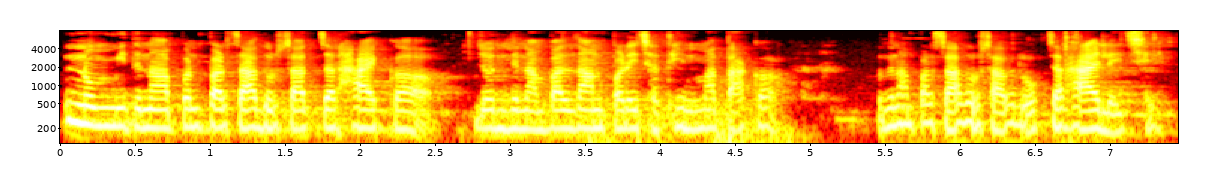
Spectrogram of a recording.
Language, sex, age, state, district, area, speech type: Maithili, female, 18-30, Bihar, Begusarai, urban, spontaneous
